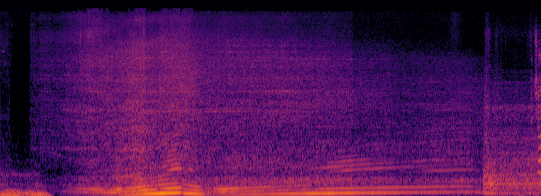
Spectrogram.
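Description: A car engine revving and accelerating up a road near Clapgate Lane, a loud rising surge early on that eases into a steady mid-pitched drone as the vehicle cruises along.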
